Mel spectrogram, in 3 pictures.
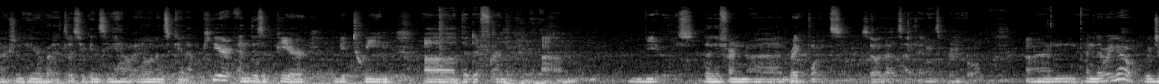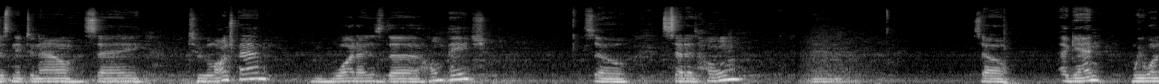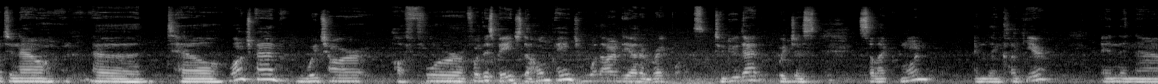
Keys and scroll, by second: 14.4 shift+super+s, 15.2 super+s.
